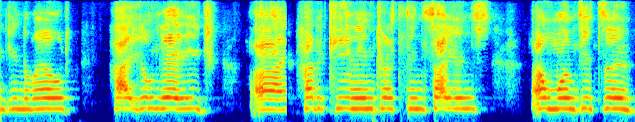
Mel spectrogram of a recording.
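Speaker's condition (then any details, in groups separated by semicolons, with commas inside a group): Cerebral palsy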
